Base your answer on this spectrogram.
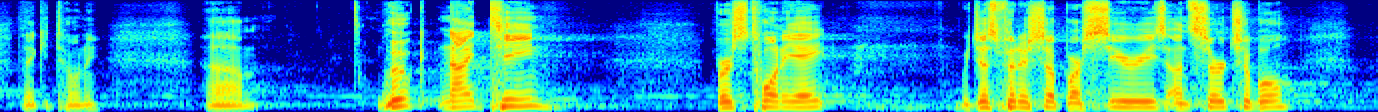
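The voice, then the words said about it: Raspy, slightly hoarse voice. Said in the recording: “I'm feeling a little raspy of voice”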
